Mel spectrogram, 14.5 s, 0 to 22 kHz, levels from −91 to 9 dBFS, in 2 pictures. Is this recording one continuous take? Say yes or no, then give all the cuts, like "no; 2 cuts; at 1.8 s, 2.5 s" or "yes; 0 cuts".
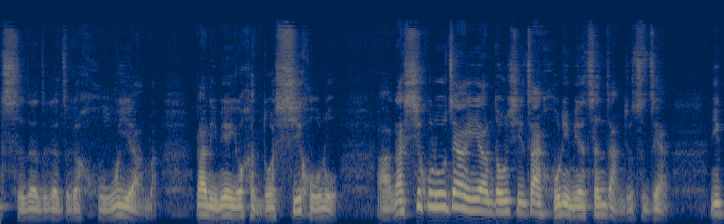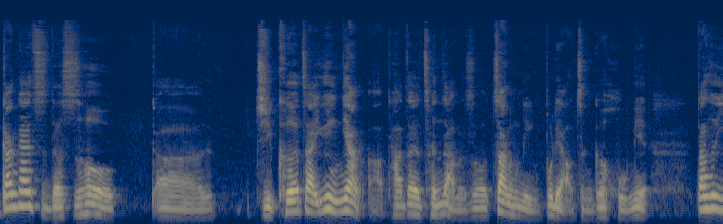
yes; 0 cuts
